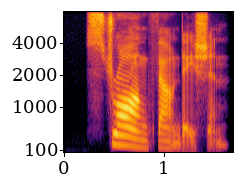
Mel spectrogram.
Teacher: The ing sound at the end of strong is nasal. It goes through your nose. Try to let it ring a bit before you start the F in foundation.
